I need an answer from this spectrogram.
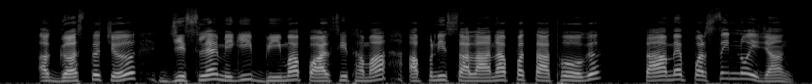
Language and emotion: Dogri, happy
